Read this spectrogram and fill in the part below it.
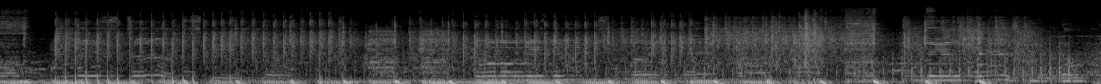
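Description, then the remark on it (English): Rapid automatic gunfire rattles out in long, fast strings of sharp cracks, pausing briefly between bursts, loud and sustained over a dense wash of background noise. “Machine gun fire, possibly from an automatic weapon, erupting into a crowd of thousands of fans.”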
